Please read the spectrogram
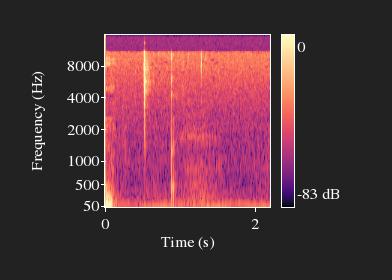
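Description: Two short clicks in a pause between words, the first sharp one about half a second in and a fainter one just before a second in, over quiet room tone.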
